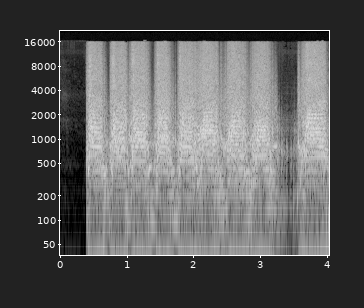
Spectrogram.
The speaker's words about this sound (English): I have like a classic guitar, but I detuned it as far as I possibly could and ran it through the most disgusting distortion I possibly can. Here's what I think djent sounds like.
